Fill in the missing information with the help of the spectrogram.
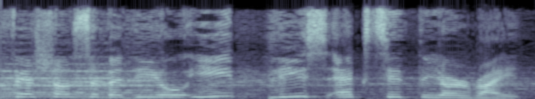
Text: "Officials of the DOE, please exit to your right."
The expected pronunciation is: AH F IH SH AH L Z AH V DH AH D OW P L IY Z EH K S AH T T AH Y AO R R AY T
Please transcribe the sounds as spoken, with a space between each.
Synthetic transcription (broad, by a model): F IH SH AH L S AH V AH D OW P L IY S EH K S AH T T AH Y AO R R AY T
